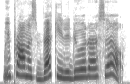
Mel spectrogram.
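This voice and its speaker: A woman's voice: sits high, a little fast, no room sound, studio quality. A woman voicing a loyal little boy in a video game, plain-spoken and stubbornly sincere. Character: loyal, guileless little boy, the other twin. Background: loud game music.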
